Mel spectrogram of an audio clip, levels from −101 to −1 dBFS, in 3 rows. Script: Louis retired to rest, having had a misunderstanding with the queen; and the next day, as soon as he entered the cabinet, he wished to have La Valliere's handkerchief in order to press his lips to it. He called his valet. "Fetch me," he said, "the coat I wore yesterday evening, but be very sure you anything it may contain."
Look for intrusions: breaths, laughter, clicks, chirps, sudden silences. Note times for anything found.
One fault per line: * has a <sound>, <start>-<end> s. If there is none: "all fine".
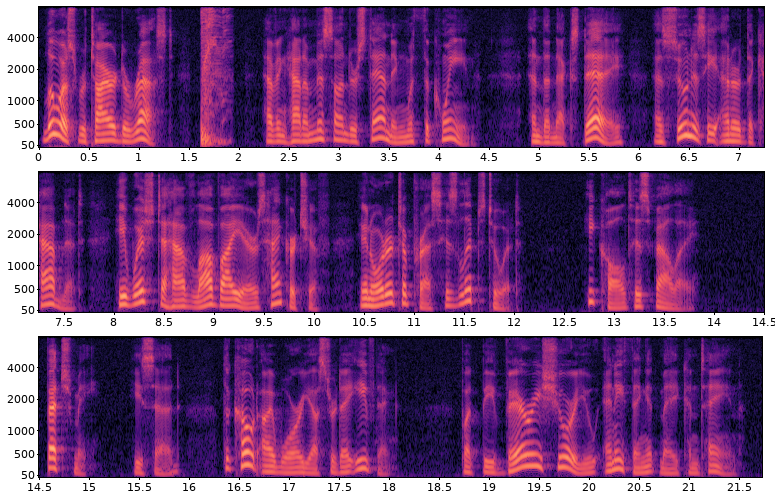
* has a thud, 1.6-2.0 s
